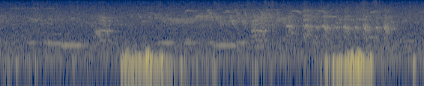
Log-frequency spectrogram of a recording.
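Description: Small birds chirping and calling in woodland, with two louder, low, rough noises about two seconds and six seconds in.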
